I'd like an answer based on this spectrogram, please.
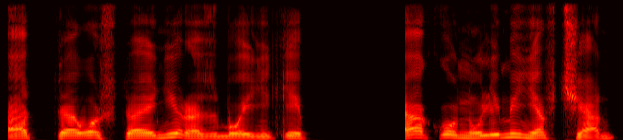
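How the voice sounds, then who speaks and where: An aggrieved young nobleman tells his humiliation in a slow, seething voice, as a male reader puts him on, each word clearly shaped. The sound is close and dry. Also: fairly high pitch, dry recording. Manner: indignant, aggrieved.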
